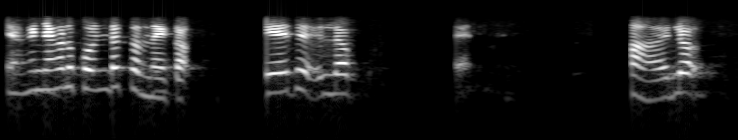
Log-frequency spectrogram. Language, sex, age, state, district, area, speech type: Malayalam, female, 30-45, Kerala, Idukki, rural, conversation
